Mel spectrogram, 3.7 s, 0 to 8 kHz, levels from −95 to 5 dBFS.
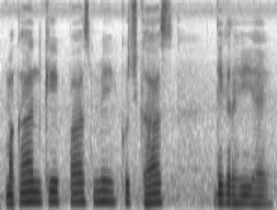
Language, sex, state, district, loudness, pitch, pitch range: Hindi, male, Uttar Pradesh, Lalitpur, -19 LUFS, 130 Hz, 115-140 Hz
